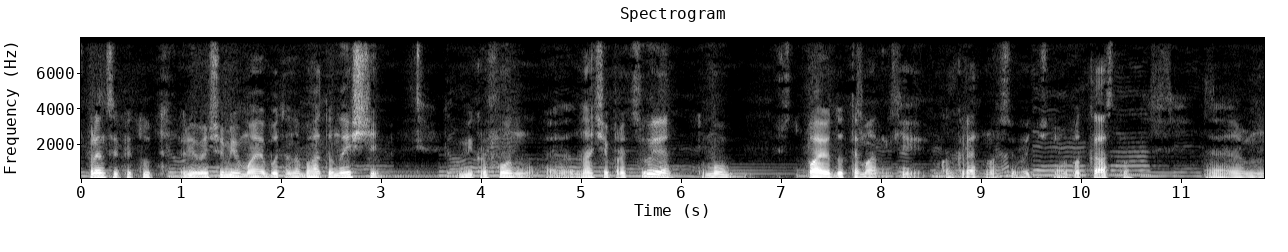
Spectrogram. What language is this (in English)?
Ukrainian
